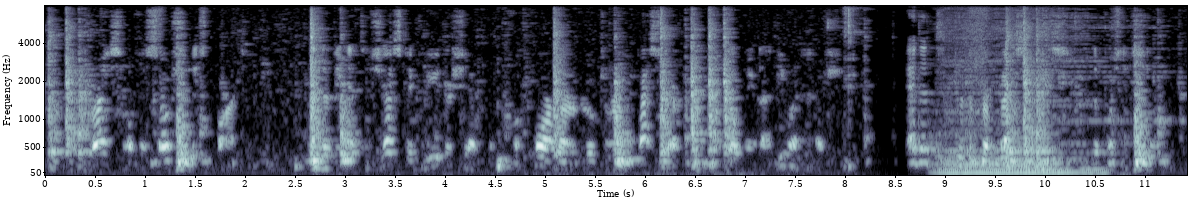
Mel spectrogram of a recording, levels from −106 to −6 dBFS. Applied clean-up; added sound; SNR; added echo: classical method Wiener filter.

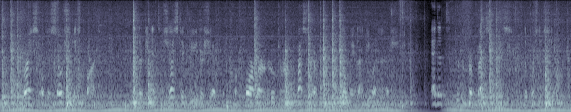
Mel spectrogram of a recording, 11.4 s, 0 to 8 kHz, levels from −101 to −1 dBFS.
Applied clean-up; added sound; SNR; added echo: none; Rain; -3 dB; none.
